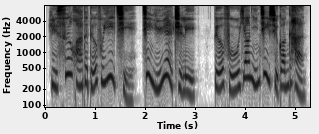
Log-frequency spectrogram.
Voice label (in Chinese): 女, 电视剧中插口播广告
